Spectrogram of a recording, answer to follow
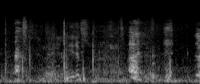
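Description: A man choking at the start of a fit: several short, strained grunts and gasps with breaks between them.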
